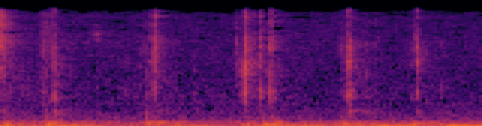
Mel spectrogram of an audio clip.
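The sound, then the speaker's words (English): About six crisp clicks of computer keyboard arrow keys being pressed at an irregular, unhurried pace to move an element with the move tool in image-editing software, over a steady low electrical hum with no talking. “And I'm going to use my arrow keys again to move this around.”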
